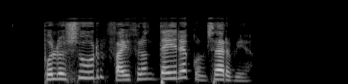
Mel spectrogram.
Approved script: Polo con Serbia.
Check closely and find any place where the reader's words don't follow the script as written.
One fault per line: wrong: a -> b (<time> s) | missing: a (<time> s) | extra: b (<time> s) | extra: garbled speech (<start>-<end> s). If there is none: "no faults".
extra: sur fai fronteira (0.8 s)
